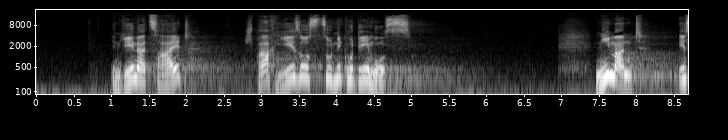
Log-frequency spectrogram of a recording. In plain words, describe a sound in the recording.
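A man sings a chant into a microphone in a large echoing hall.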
